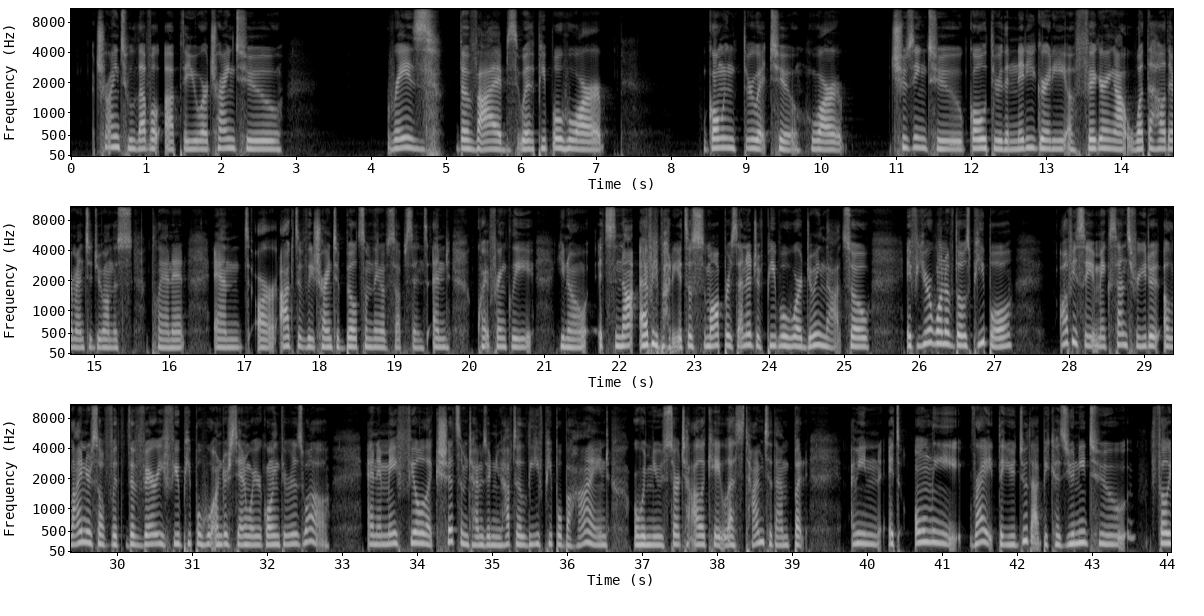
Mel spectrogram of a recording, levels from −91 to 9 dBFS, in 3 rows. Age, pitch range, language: 10-29, 185-215 Hz, English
